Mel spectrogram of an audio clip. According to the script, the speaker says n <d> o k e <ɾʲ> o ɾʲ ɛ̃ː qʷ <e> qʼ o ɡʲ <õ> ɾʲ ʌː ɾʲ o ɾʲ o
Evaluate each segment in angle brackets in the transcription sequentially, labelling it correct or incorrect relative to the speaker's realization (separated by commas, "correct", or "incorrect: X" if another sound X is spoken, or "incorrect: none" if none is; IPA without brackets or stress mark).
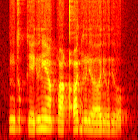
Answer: correct, correct, incorrect: i, correct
